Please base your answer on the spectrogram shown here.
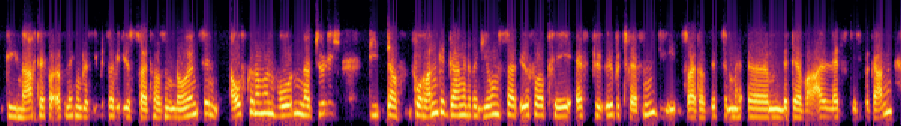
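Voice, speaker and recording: A woman's voice: on the low side, breathy edge, no room sound, narrow, tinny audio. A woman correspondent speaking by mobile phone from a train, explaining things with hesitant fillers over a poor-quality line. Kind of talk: news phone interview.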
